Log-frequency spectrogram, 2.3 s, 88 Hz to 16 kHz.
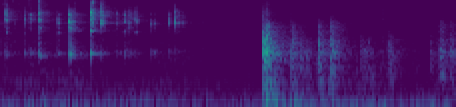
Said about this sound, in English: That was an 8. Yeah, why were you rolling with my dice at all? Your dice are very good for you. My dice are better for me, though.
